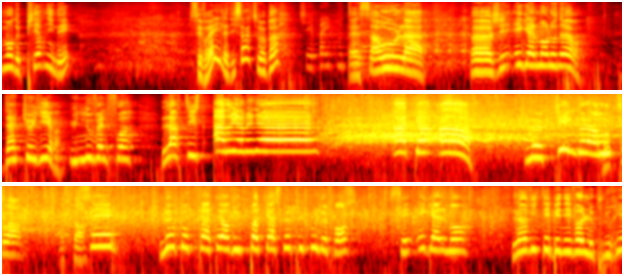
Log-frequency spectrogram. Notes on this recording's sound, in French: ALL STARS en plublic. Sur la scène de l'Apollo Théâtre, devant 304 Touristos et Touristas de folie.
